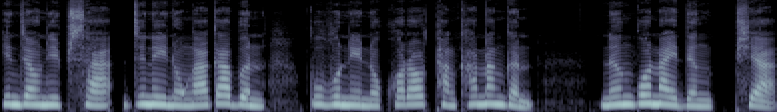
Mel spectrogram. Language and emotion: Bodo, neutral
